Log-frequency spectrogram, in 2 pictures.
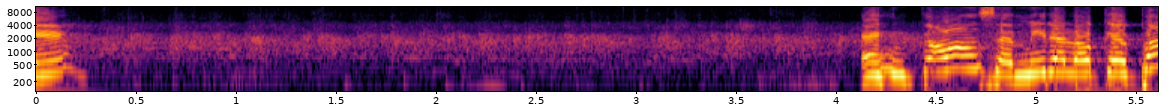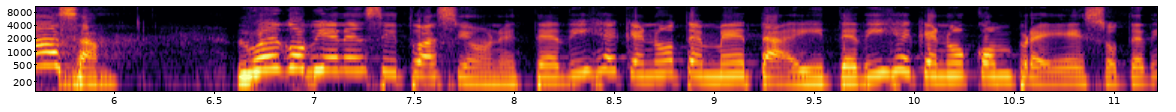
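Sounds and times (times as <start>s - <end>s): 
audience applause: 0.0s - 6.2s
speech: 4.2s - 11.2s.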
